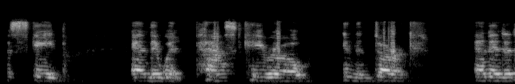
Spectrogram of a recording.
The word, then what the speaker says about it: Cairo: it as being near, or Cairo it's pronounced, I think, Cairo, Illinois.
